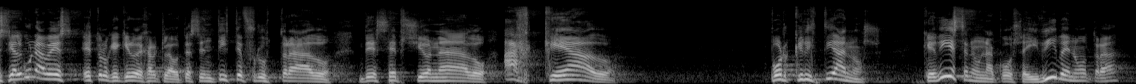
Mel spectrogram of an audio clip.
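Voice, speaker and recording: Male pastor, sermon delivery, lively and expressive, raised pitch. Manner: animated, shifts voice for quoted speech and jokes.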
